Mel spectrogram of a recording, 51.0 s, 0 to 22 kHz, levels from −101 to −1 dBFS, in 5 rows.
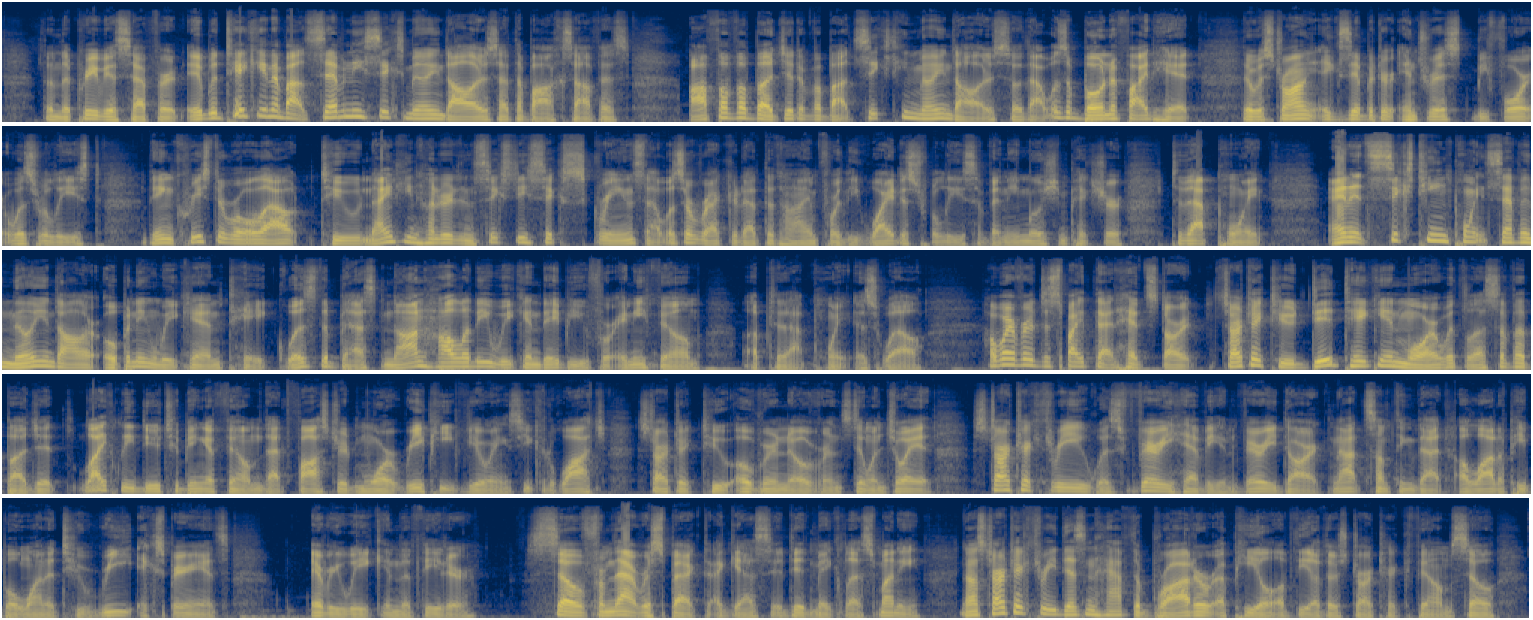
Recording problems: none

